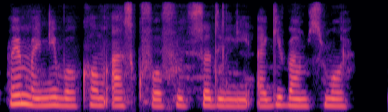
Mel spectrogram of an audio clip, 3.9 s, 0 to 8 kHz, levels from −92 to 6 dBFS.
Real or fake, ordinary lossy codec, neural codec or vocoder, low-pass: fake; none; autoencoder, 48 kHz, 128 numbers a frame, DAC-VAE, trained on Japanese speech; 7.2 kHz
